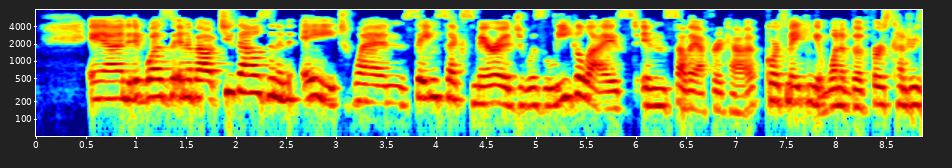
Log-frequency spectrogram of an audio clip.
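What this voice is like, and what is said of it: American accent. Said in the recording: “as you and your listeners might hear in my voice, I am an American”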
